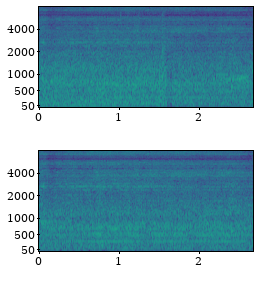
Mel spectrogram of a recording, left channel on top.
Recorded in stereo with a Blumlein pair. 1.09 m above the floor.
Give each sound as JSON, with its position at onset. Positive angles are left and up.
{"t": 0.0, "sound": "a lawn mower", "azimuth_deg": -10}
